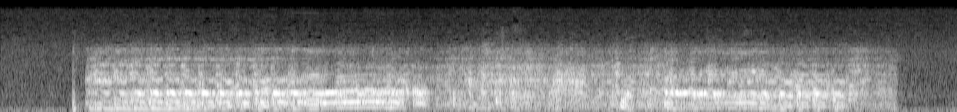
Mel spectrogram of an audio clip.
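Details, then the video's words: Bear threat call directed at another bear, from a program on Northern California forest sounds: a harsh, sustained rasping growl with a buzzing, stacked tone, lasting about six seconds with a brief dip midway. "That's a threat call one bear will make to another one."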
